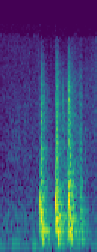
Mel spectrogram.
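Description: Three quick, evenly spaced, sharp knocks on a door, with no talking.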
